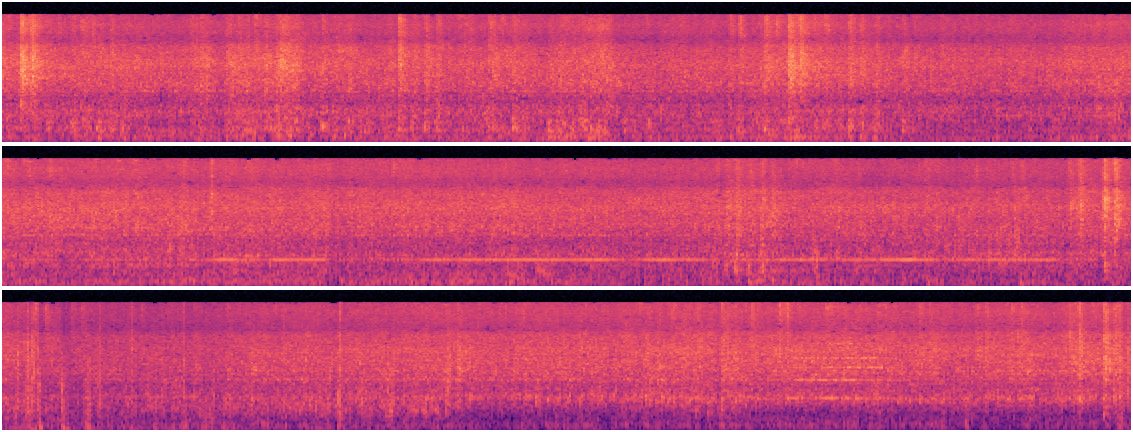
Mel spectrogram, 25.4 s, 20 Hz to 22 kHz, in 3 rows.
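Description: Express passenger train running at speed, about 130 km/h: a continuous rumble with wheels clattering over the rail joints. A steady mid-pitched tone holds for several seconds midway.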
